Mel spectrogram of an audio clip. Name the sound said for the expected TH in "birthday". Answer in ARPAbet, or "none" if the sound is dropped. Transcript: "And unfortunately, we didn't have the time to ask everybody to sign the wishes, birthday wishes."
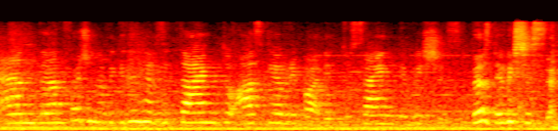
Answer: S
